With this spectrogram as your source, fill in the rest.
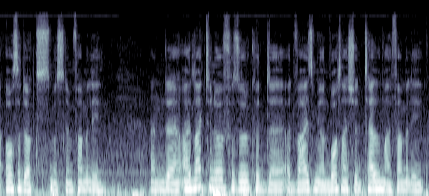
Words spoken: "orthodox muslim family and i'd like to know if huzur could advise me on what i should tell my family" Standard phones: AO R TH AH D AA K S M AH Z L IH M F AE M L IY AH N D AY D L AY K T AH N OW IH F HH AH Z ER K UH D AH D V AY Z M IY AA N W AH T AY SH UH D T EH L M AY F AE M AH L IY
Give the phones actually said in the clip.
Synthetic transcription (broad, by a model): AO R TH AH D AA K S M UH S L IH M F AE M L IY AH N AY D L AY K T AH N OW IH F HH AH Z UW K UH D AH D V AY Z M IY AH N W AH T AY SH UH D T EH L M AY F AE M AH L IY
